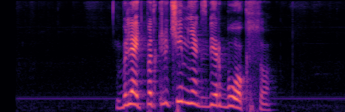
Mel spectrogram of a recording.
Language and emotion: Russian, angry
